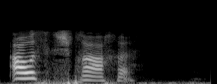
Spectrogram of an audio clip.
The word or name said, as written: Aussprache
